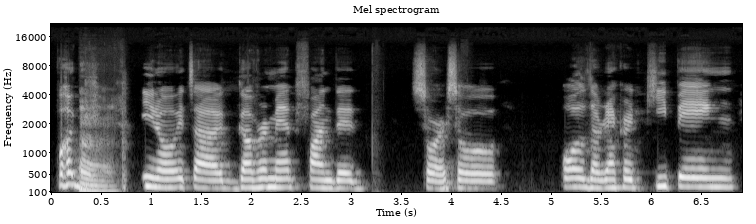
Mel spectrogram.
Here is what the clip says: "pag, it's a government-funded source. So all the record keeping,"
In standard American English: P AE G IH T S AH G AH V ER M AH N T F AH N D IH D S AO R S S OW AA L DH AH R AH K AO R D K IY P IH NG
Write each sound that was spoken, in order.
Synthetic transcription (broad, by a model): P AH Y IH T S AH G AH V ER M AH N T F AH N D IH D S AO R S S OW AA L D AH R AH K AO R D K IY P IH NG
